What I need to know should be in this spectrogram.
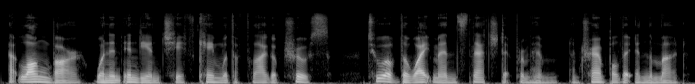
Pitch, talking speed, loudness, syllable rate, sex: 95 Hz, 240 wpm, -22 LUFS, 5.4 syllables/s, male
